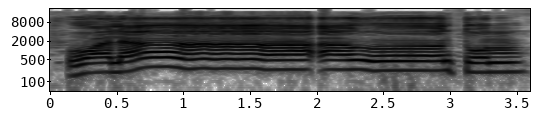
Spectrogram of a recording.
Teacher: لا اعبد ما تعبدون ولا انتم، یہاں پر دیکھیں مد منفصل کا قاعدہ ہو رہا ہے کیونکہ الف مدہ کے بعد حمزہ دوسرے کلمے میں ہے، اس مد کو 3 الف کی مقدار کھینچ کر پڑھیں گے · یہاں پر نون ساکن کے بعد تا آ گیا، تا اخفا کے 15 حروف میں سے ایک حرف ہے، یہاں پر اخفا کا قاعدہ ہوگا، نون کی آواز کو ناک میں چھپا کر پڑھیں گے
